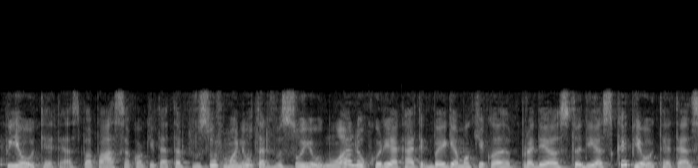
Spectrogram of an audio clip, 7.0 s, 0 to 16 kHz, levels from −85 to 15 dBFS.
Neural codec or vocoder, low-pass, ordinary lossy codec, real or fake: codec, 16 kHz, 4.8 kbps, FACodec; 7.2 kHz; AAC, 96 kbps; fake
